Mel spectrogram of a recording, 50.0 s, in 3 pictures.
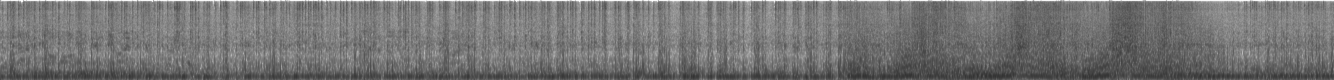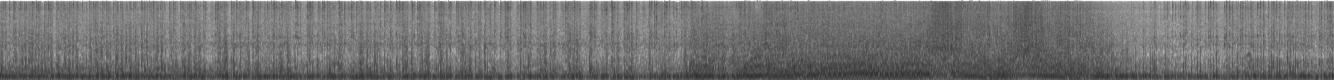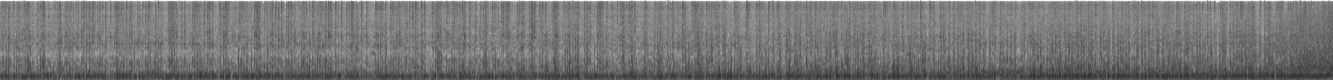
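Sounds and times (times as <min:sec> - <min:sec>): car engine idling and revving: 0:00.0 - 0:50.0.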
